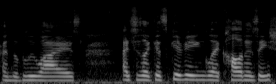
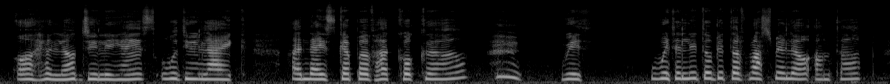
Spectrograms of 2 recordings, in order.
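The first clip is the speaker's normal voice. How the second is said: imitated French accent; 3 semitones higher, 4 dB louder than usual. Acting out Julius's mom talking to him, in a put-on French accent. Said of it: "Is it because she's French?".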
